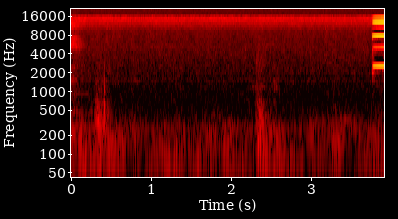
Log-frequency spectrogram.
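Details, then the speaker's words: Honda Click 125 (starts then dies, misfires): old known-good spark plug tested, top terminal to center electrode, steady high continuity beep; plug passes, unlike the original plug, which had a break inside. "Yan. Ba tumutunog siya. So ibig sabihin okay yung spark plug na 'to."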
